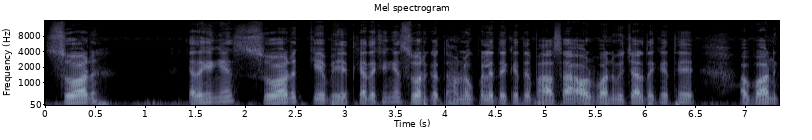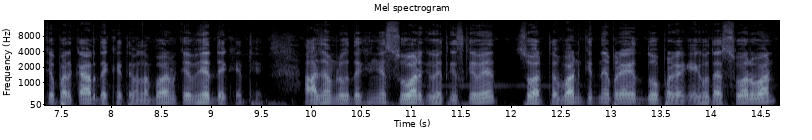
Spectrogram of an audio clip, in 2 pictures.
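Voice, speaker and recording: A man's voice: a little high, steady tone, brisk, fairly bright tone, smooth, no echo. A man teaching a grammar lesson, asking and answering his own questions over and over. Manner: repetitive call-and-response questioning.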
